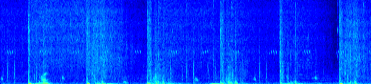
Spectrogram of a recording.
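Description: A pickaxe strikes rock with sharp, regular blows.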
